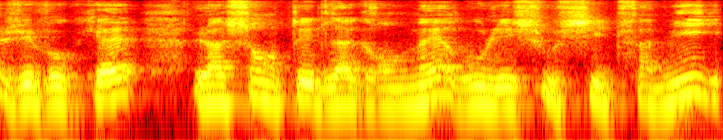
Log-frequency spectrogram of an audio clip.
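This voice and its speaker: Somewhat breathy, a man talks at a fairly slow pace in a fairly high voice. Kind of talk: homily-style meditation. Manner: hesitant, with fillers and repetitions.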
